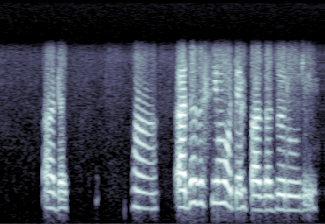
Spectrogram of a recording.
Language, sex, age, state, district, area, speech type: Kashmiri, female, 18-30, Jammu and Kashmir, Budgam, rural, conversation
